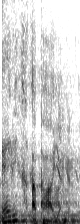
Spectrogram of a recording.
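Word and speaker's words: אֶרֶךְ אַפַּיִם: En hebreo, la frase lento para la ira se pronuncia erich apayan, literalmente de larga nariz.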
